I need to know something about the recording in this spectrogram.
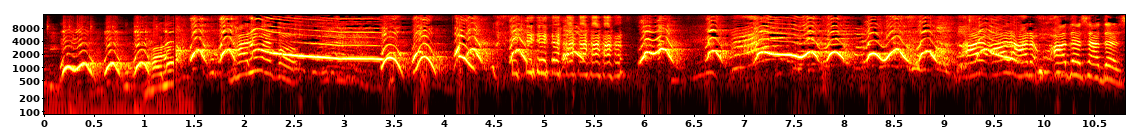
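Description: Girls' very high-pitched squealing voices, a quick run of rising-and-falling shrieks with one long falling squeal about two seconds in. Background music with a beat cuts out about one and a half seconds in.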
